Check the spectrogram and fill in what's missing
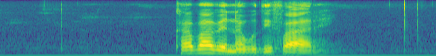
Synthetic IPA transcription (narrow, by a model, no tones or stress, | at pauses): kʰaβaβɛnaβud̪ifaːɾi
